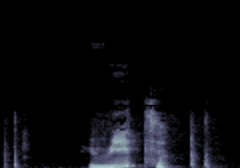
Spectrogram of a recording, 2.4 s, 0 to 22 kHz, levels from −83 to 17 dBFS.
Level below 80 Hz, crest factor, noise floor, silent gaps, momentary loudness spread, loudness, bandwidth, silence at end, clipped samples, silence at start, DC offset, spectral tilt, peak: -56 dBFS; 18 dB; -74 dBFS; none; 21 LU; -15 LUFS; 9.2 kHz; 0.35 s; under 0.1%; 0.15 s; under 0.1%; -5 dB/octave; 0 dBFS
